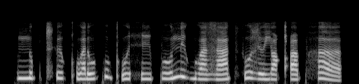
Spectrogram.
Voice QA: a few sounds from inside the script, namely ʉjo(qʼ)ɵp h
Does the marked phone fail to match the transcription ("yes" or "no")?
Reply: no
